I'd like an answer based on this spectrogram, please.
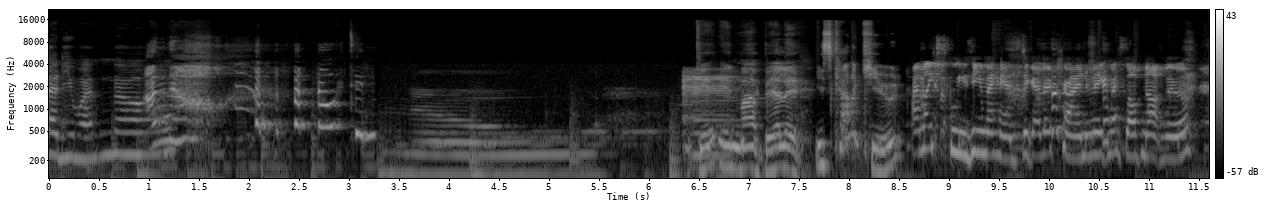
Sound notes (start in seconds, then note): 1.1 laughs; 6.3 buzzer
